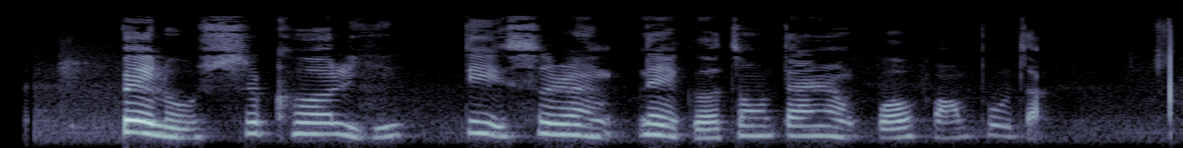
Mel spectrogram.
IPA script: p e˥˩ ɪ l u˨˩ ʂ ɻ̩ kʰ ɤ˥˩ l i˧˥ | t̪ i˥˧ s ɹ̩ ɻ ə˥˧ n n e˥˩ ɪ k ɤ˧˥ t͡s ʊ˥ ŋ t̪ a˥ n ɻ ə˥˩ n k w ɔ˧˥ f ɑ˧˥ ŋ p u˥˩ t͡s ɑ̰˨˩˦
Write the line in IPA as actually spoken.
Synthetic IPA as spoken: p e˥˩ ɪ l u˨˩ ʂ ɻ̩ kʰ ɤ˥ l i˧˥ | t̪ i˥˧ s ɹ̩ ɻ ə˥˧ n n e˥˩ ɪ k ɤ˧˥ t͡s ʊ˥ ŋ t̪ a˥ n ɻ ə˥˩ n k w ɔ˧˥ f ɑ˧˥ ŋ p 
